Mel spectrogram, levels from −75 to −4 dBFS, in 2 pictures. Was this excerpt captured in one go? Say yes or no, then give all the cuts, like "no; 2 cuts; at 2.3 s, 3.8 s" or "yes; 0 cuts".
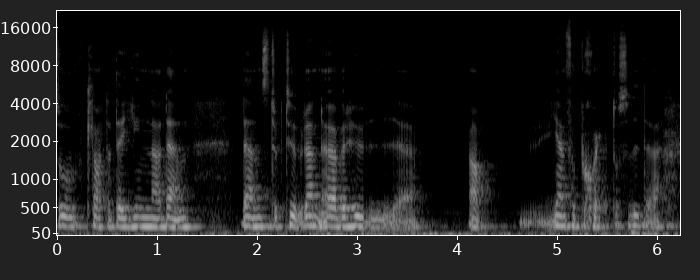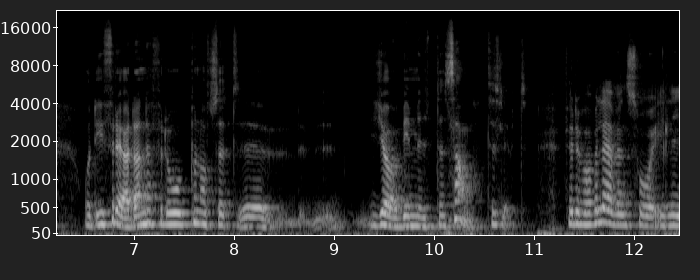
no; 1 cut; at 3.1 s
